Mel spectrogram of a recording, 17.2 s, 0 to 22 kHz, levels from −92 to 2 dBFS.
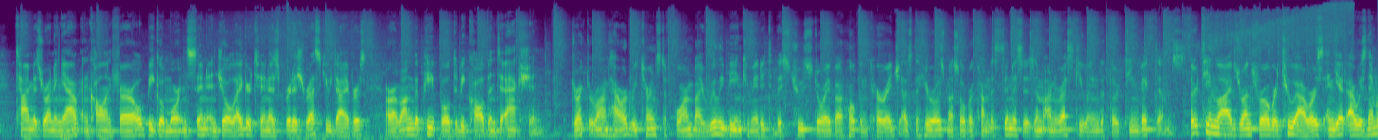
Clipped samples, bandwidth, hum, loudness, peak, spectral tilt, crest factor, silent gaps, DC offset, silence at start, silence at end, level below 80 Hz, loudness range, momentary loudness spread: under 0.1%; 19 kHz; none; -14 LUFS; 0 dBFS; -6 dB/octave; 14 dB; none; under 0.1%; 0 s; 0 s; -44 dBFS; 3 LU; 8 LU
